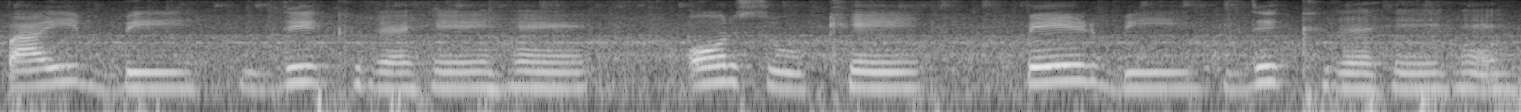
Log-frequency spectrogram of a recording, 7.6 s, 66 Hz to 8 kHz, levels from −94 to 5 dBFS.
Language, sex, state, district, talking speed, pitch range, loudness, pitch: Hindi, female, Madhya Pradesh, Dhar, 95 wpm, 185-220 Hz, -18 LUFS, 185 Hz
